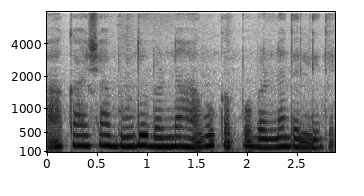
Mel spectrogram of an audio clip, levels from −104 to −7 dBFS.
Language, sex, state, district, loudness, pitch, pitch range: Kannada, female, Karnataka, Raichur, -13 LUFS, 195 Hz, 140-215 Hz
